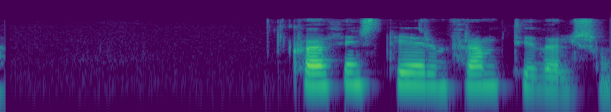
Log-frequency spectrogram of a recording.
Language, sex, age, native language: Icelandic, female, 40-49, Icelandic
